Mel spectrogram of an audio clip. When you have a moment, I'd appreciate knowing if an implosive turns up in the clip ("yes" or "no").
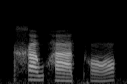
no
